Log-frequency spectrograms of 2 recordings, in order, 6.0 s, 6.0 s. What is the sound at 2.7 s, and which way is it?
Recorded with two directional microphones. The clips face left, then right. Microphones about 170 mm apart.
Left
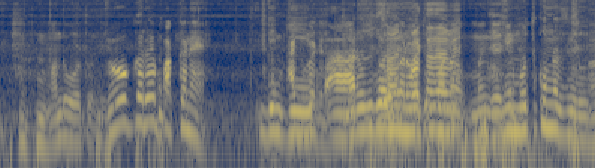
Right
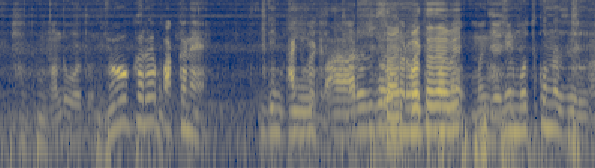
A man's voice, 80° left.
